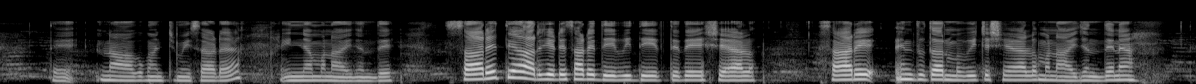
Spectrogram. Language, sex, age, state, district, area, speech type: Dogri, female, 30-45, Jammu and Kashmir, Samba, rural, spontaneous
